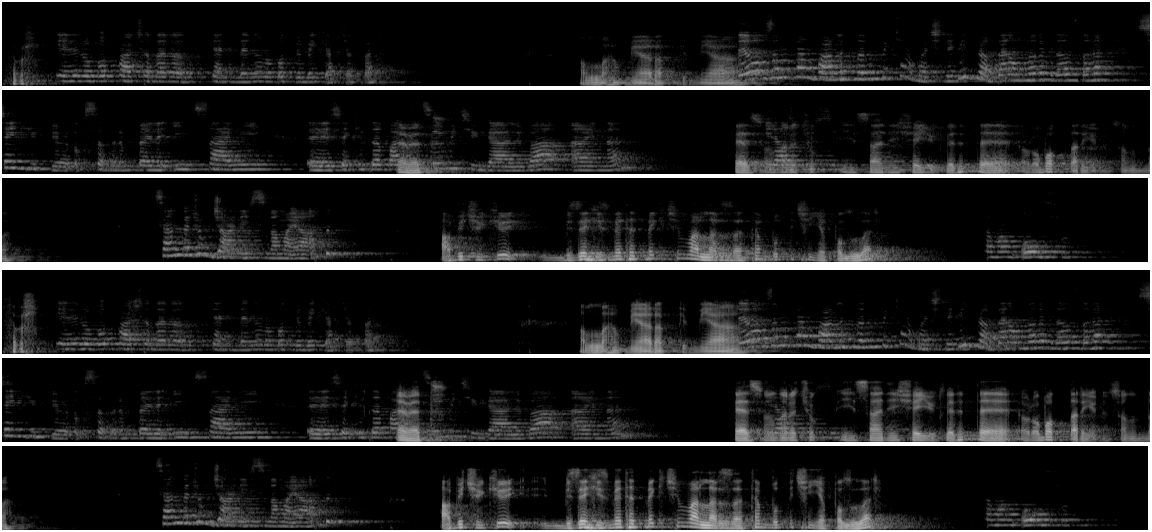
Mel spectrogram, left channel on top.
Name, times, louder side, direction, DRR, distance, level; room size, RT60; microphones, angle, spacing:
voice 1, 0.0-0.4 5.8-7.4 15.4-15.9 18.8-19.4 19.8-23.1 27.3-31.7, right 5 dB, 80° right, 15 dB, 0.6 m, -30 dB
voice 2, 0.5-3.8 7.3-15.5 15.8-17.7 19.1-19.9 24.5-26.2 30.5-30.7 32.8-33.7, left 1 dB, 5° left, 2 dB, 1.4 m, -42 dB
14.0 x 13.5 x 5.9 m, 1.2 s
head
